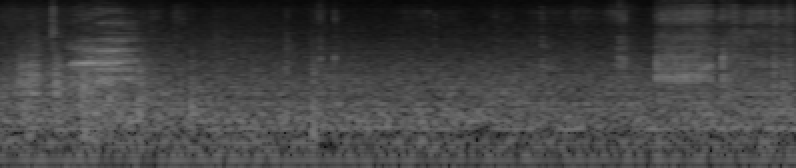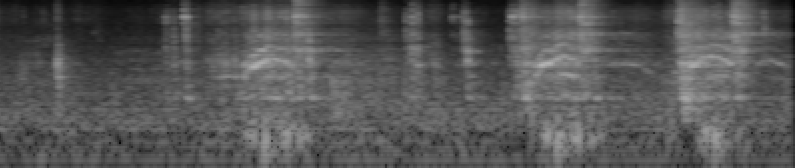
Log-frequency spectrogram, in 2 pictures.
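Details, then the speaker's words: Honda small engine in the cold, unmounted and held down by hand: repeated rasping pull-cord strokes about once a second with brief coughs; cold suspected as cause. Hard starting. "Maybe you pull long enough, hard enough, it'll warm it up enough, it'll start."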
